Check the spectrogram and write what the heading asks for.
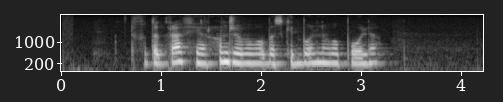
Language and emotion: Russian, neutral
